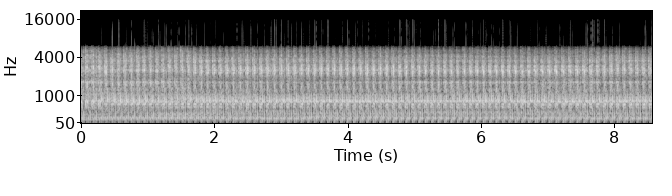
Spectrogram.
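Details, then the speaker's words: Case 360 diesel trencher, auction buy: heavy uneven diesel chugging about three thumps a second, lopsided beat from firing on only one cylinder due to a bad valve; head must come off for a valve job. "bad valve, so it only wants to start on one cylinder."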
